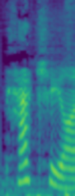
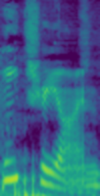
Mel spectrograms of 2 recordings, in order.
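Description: First: The word does not start like patron. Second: The word starts like the word patron. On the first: "you keep saying Patreon" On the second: "like a patron"

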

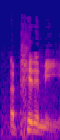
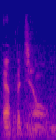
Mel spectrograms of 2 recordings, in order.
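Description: First: It is said with four syllables, ending in 'me'. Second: It is said with three syllables, ending in 'tome'. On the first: This is the spoken word as normally heard. The speaker calls it right. "I knew the word epitome" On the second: This is a misreading of the written word. The speaker calls it wrong. "I thought there was a different word"

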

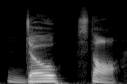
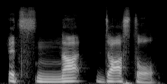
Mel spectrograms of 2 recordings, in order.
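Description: First: The first vowel is a rounded 'oh' sound. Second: The first vowel is an open 'ah' sound. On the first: The speaker calls it right. "It's Dostal. it is do" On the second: The speaker calls it wrong. "it's not Dostal. It is not the vowel sound da"

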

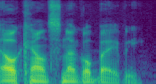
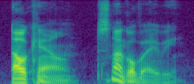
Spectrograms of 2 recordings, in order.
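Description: First: The name is said without a pause. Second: There is a pause after L Count.

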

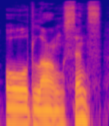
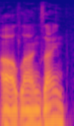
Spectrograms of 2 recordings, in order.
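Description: First: It is said in a standard English accent. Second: It is said in a Scottish accent.

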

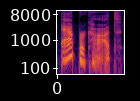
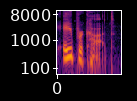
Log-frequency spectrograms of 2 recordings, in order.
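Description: First: It uses the pronunciation common in the northern US. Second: It uses the pronunciation common in the southern US. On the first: "all across the northern part of the country, and including Colorado, people are more likely to say apricot" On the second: "farther south, people are more likely to say apricot"

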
